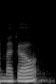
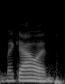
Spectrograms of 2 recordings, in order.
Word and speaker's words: McGowan: again from Sir from Sherry mcgo Sherry mcgoan thank you McGowan I said it wrong it's actually oh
